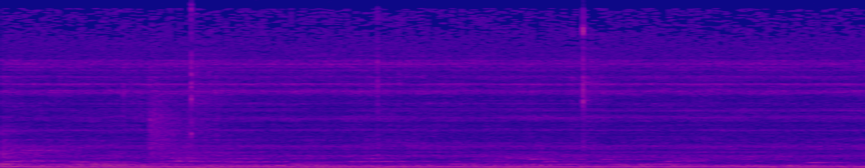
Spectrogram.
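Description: Steady low electrical hum under faint background hiss, with a couple of faint clicks.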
